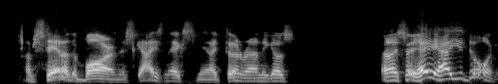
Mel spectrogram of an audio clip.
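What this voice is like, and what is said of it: Australian accent. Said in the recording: “I'm Australian ... the accent give it away”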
